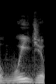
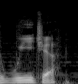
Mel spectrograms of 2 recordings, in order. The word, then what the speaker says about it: Ouija: bit of research and I think the correct pronunciation is Ouija that seems to be the most accepted pronunciation but sane I've also found that a few of the pronunciation sites also call a Ouija so I've come to the decision that both pronunciations are ok you know just pick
